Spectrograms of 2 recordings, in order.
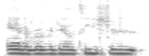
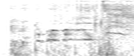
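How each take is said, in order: First: Said in the usual way. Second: Extremely high, squeaky delight; overwhelmed squeal. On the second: Real, not acted. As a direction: repeat it as a tiny squeal. Repeats it overcome with delight.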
